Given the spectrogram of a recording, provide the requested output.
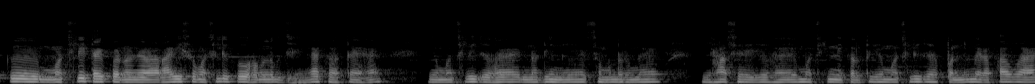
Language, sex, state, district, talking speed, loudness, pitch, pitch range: Hindi, male, Bihar, Sitamarhi, 210 wpm, -37 LUFS, 115 Hz, 110-120 Hz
